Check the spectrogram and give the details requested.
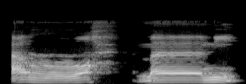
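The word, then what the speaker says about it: الرحمن: Ketika membaca huruf ronya harus tebal suaranya. Coba ikuti suara saya. Arro. Arro. Arro. Nah, bagus. Ini sudah tebal. Yaitu pangkal lidahnya sudah naik. Arro lagi. Arro. Bagus. sekarang. Arrahman arrahmani.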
